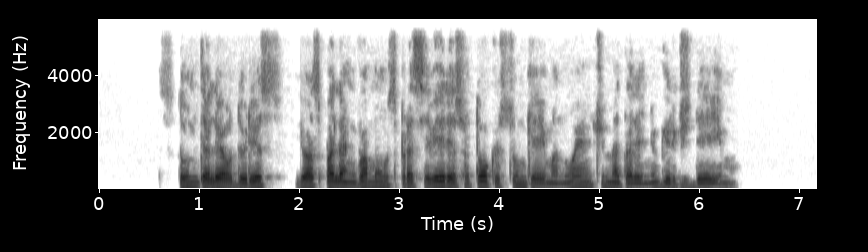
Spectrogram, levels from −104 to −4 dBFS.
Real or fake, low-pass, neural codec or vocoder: real; 5.4 kHz; none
